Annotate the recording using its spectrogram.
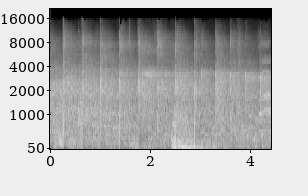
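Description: Table tennis balls clicking on tables and bats, an irregular run of sharp taps from play around the hall, with a heavier low thud about two and a half seconds in.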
